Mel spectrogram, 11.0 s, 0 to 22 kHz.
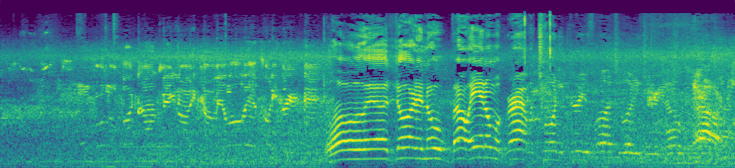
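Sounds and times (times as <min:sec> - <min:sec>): low hum: 0:00.0 - 0:11.0
outdoor street noise: 0:00.0 - 0:11.0.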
